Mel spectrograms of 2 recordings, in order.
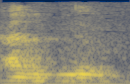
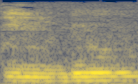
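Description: First: The syllable begins with an open 'a' vowel. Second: The syllable begins with a close 'i' vowel. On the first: This is how Arabic speakers say it. "Mereka andu" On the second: This sound is hard for Arabic speakers. "Kalau indu itu bukan lisannya mereka"

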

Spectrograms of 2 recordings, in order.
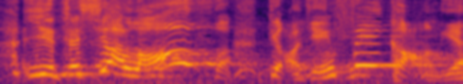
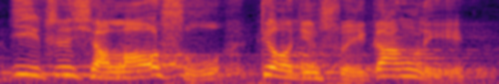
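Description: First: It is said in southern Shandong dialect pronunciation. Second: It is said in standard Mandarin pronunciation. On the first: "用它一说有特点说出来这味儿的" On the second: "有这么一句话"

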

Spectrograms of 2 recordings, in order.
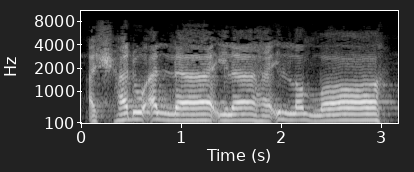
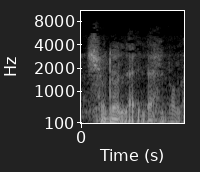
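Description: First: The phrase is said loudly and fully voiced. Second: The phrase is said very softly and quietly. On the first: It is meant to be heard by everyone. "diulangi lagi dengan suara yang keras" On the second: Almost only the caller himself hears it. "dengan suara yang lirih. Kecil sekali"

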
